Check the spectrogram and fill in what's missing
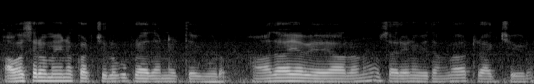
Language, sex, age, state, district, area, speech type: Telugu, male, 18-30, Andhra Pradesh, Nellore, rural, spontaneous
